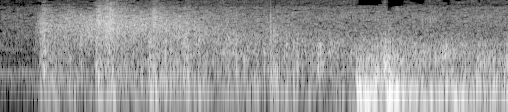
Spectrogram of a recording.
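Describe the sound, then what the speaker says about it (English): Thunder rumbles through a stormy scene in the video game Genshin Impact, a steady low roll that swells into a louder, closer crack and boom near the end, with no talking. "Paimon hears thunder!"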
